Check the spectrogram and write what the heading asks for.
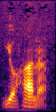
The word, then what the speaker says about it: Johanna: Joh a double na johanna I say yo but it's a J it's you know the German pronunciation I think you would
